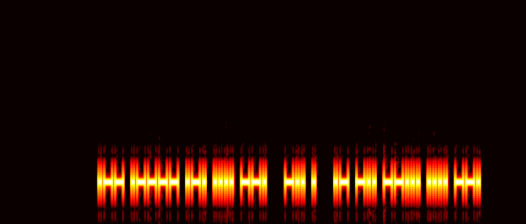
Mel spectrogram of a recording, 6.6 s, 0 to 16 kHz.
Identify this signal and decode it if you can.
Morse code, heard as a keyed tone, about 36 wpm, 700 Hz. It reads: W1RHG DE AD7HG
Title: USA Callsign DE Callsign - 5 Characters - 35wpm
